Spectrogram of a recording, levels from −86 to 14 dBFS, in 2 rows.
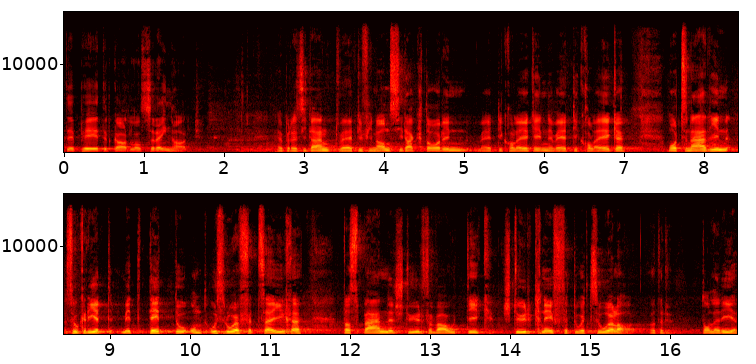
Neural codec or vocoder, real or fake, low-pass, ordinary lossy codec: vocoder, 44.1 kHz, 128 mel bands every 512 samples, BigVGAN v2; fake; 14.4 kHz; none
